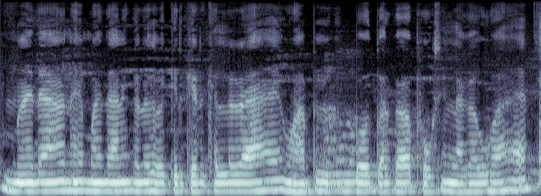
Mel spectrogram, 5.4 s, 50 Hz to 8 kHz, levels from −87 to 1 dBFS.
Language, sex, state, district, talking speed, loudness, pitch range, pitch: Hindi, male, Chandigarh, Chandigarh, 155 wpm, -14 LUFS, 125-130 Hz, 130 Hz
